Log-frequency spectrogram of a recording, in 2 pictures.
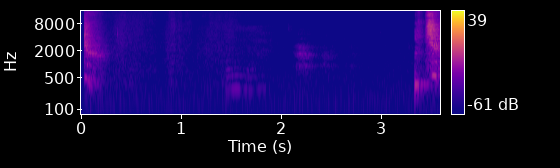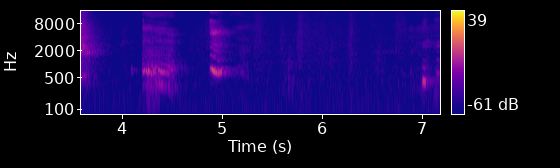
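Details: Several sharp, explosive sneezes mixed with quiet laughter at the sneezes; repeated sneezing.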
